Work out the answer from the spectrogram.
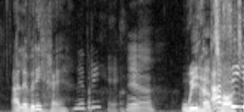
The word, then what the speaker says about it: alebrije: Alebrije. Yeah. We have talked. See, you knew how to pronounce that word.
